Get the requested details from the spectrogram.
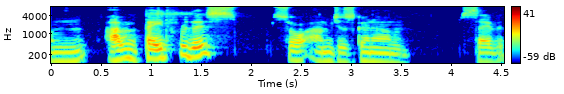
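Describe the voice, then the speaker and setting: Speaking with a non-native accent, a man uses a medium pitch, a dark, mellow tone, a fairly slow pace, ordinary pitch variation and big swings in loudness. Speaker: software company founder. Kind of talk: software tutorial. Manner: hesitant, many fillers.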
